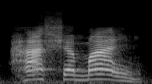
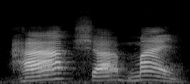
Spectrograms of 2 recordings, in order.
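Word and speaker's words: השמים: A sílaba é ra, chá, ma, im. Hashamayim. Hashamayim.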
